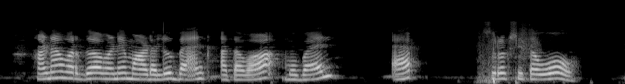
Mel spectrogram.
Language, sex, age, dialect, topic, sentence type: Kannada, female, 18-24, Central, banking, question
